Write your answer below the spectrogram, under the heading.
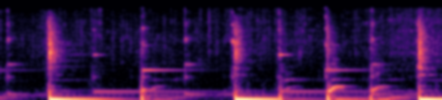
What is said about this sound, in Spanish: Hay varios instrumentos de percusión. Escucho una calimba. Palos de lluvia. un tambor de sonido profundo y metálico. ¿Qué elemento estará representando? ¿Ya se dieron cuenta? Es el agua.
